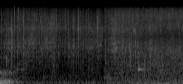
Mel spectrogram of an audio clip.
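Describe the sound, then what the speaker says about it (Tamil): A pan of liquid bubbles and sizzles steadily at a low, constant level, with no voices. "இதை நல்லா கொதிக்க விடணுங்க ஒரு அஞ்சு நிமிஷத்தில் கொதிச்சிடுங்க"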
